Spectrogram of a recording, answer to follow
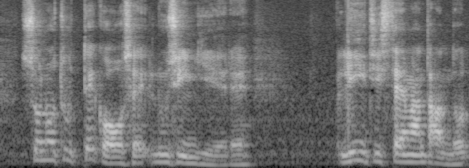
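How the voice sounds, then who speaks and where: Talking at a fairly quick pace, a man keeps a fairly high pitch. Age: 20s. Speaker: YouTuber, tech reviewer; YouTuber. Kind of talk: vlog monologue. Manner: halting, many fillers. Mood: irritated, venting. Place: home room. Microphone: webcam.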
